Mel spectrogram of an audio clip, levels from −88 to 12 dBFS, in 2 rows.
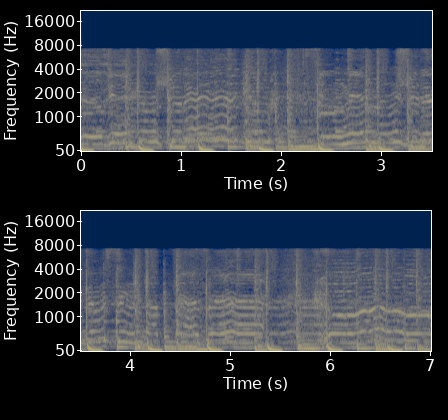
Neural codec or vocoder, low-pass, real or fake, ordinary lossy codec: none; 7.2 kHz; real; MP3, 48 kbps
